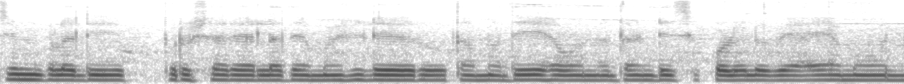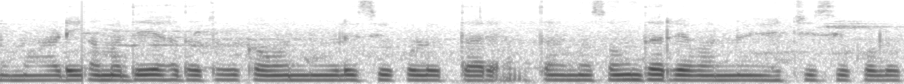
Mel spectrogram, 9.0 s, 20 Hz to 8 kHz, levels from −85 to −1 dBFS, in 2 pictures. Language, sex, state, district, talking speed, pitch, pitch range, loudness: Kannada, female, Karnataka, Dharwad, 105 wpm, 170 Hz, 170-175 Hz, -34 LUFS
